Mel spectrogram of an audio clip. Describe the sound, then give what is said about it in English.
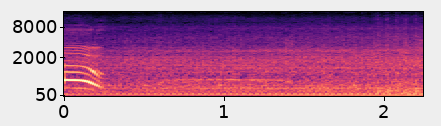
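A smoking electrical generator beside tents at a campsite sputters out: a loud whine drops sharply in pitch and cuts off within a fraction of a second, leaving a steady, low engine rumble. “A smoking electrical generator packs up by one of the tents.”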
